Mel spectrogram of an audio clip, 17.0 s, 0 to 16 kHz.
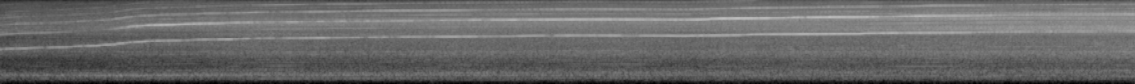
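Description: Homemade jet engine fired on liquid propane with a 38mm nozzle, producing a steady, loud roar with a high whine that climbs in pitch early on and then holds a sustained tone throughout.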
